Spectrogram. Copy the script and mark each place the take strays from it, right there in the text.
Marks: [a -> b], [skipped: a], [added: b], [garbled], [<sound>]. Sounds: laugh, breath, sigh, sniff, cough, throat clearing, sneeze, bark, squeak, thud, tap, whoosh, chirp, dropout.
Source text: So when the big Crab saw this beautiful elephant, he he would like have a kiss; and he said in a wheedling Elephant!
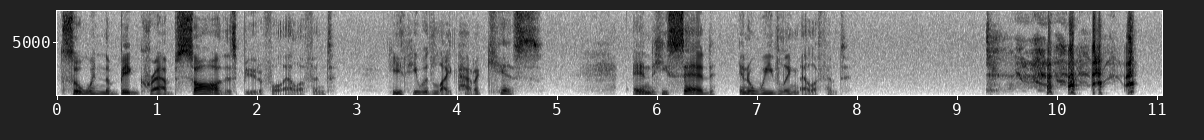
So when the big Crab saw this beautiful elephant, he he would like have a kiss; and he said in a wheedling Elephant! [laugh]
